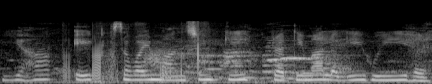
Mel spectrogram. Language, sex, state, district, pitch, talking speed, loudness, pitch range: Hindi, female, Rajasthan, Jaipur, 210 Hz, 125 wpm, -20 LUFS, 195-220 Hz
